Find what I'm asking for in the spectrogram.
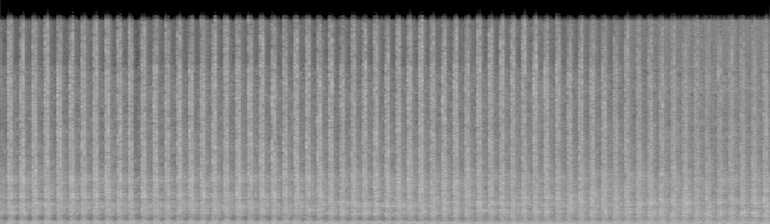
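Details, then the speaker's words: Bagger V-twin at steady even idle through a Two Brothers Racing chrome stainless exhaust, about three beats a second with deep uneven potato rhythm, no knocks; sounds good, though the pipe may not handle the bike's power and could be replaced. "We don't know if this pipe honestly is gonna handle what this bike should be putting out power-wise. So we might be looking into a different pipe, but for now, it sounds really good."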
